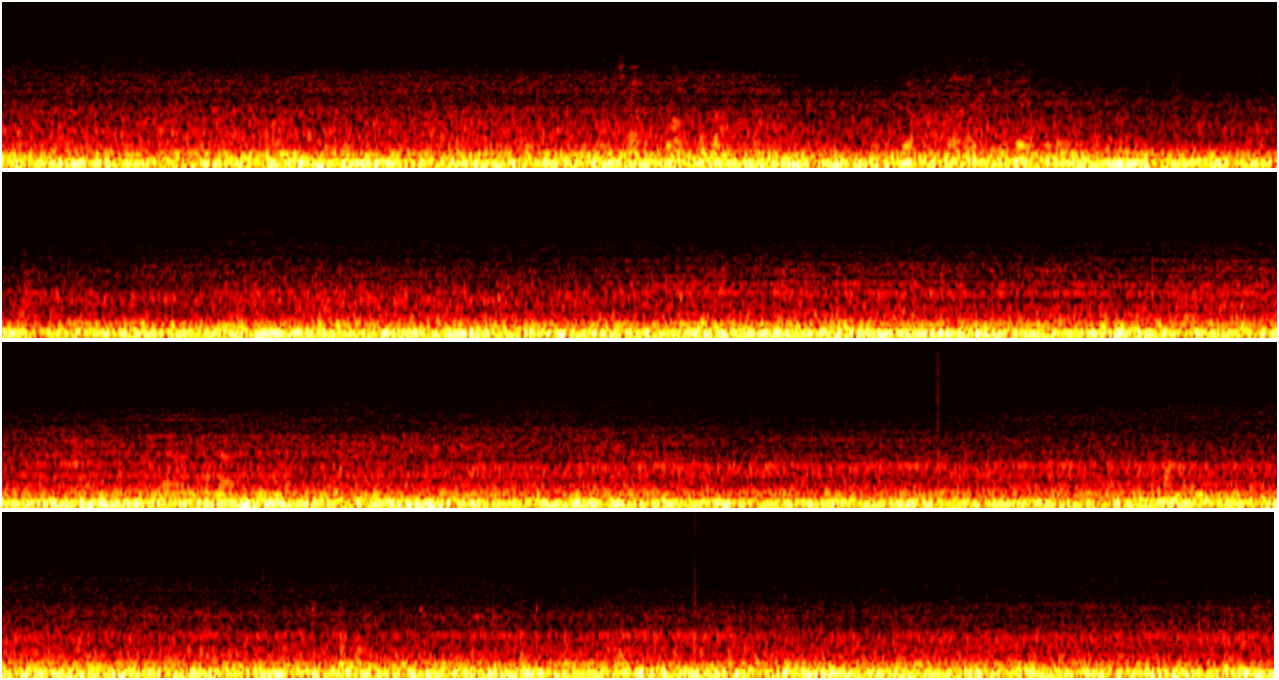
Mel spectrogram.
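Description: Steady low rumble of road and engine noise inside a car cruising at highway speed.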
